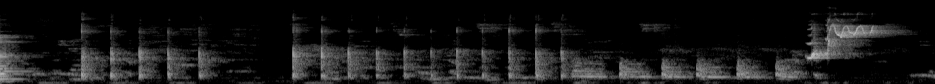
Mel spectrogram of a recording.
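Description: A myna bird calls in a rapid series of sharp, clicking chirps repeated in bursts, close and fairly loud, ending in a higher whistled squeal.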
